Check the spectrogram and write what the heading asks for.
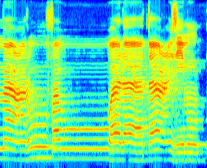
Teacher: Berarti kalau kita berhenti dibaca panjang dua harakat. Kalau disambung maka panjangnya hilang berganti hukum tanwin bertemu wau. Masukin dengan dengungan.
